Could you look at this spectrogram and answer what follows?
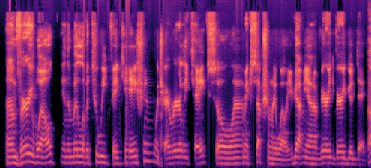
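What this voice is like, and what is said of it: Slight Midwestern twang. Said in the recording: “you have a little bit of a Midwestern twang to your voice”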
